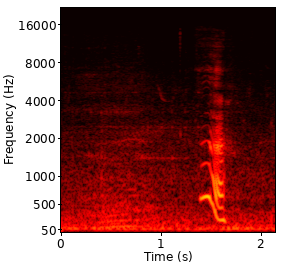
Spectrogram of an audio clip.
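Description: Steady low rumble of outdoor background noise, with one short, sharply falling voice sound about one and a half seconds in.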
